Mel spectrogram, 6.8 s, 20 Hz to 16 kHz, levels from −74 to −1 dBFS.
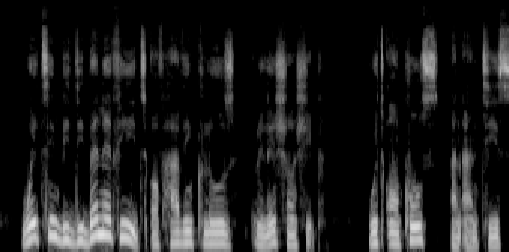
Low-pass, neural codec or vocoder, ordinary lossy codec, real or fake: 14.4 kHz; none; MP3, 96 kbps; real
